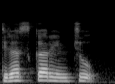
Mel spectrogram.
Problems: none marked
